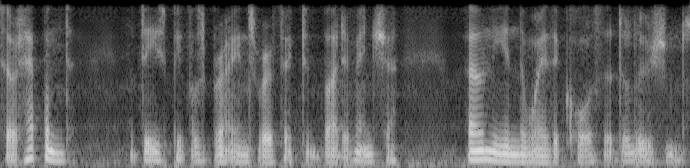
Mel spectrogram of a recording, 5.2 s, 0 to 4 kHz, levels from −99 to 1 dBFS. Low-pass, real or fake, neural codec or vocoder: 3.6 kHz; fake; codec, 24 kHz, 1.2 kbps, DualCodec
